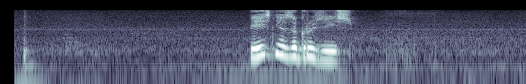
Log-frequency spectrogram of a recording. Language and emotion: Russian, neutral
